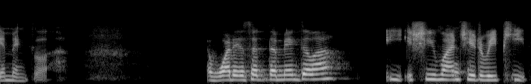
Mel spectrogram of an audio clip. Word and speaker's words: amygdala: What is it, the amygdala? She wants you to repeat the information that you had mentioned about that. So phonetically, it's Amy G. Dala.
